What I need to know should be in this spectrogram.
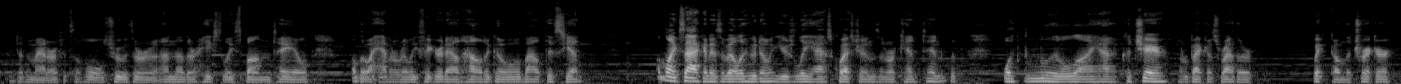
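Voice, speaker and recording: A man's voice: medium pitch, steady tone, fast, fairly bright tone. Wry man reading a visual novel aloud. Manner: wry, sardonic asides. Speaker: let's player. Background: game music.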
